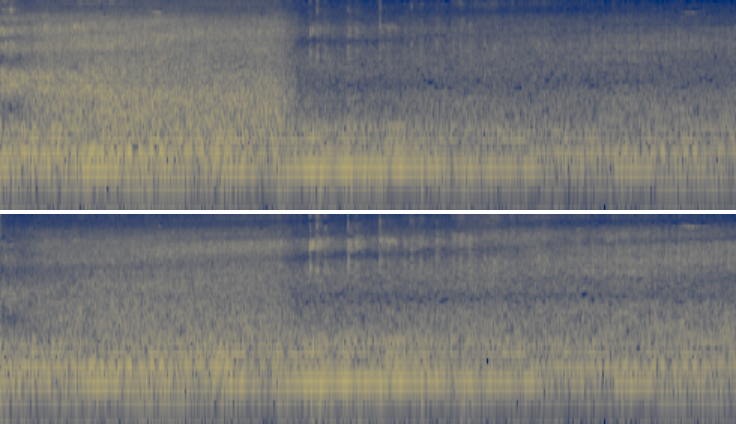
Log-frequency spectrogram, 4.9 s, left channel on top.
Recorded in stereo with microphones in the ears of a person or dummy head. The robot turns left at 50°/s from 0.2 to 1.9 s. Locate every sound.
0.0 s a motorcycle: 70° left (ahead or behind); by 4.9 s 40° right (ahead or behind)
